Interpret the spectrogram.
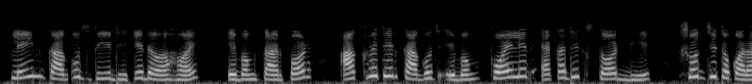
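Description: Throughout, channel delay (comb filtering) makes the sound hollow and phasey. One channel runs roughly a fraction of a millisecond late, and mono summing cuts fixed notches starting around 3 kHz. Unlike codec band-limiting, the notches are fixed and evenly spaced.

From 0.67 to 0.78 s, lost AMR speech frames leave about 40 ms of audio concealed, which fits two dropped frames. The AMR-WB decoder repeats its last settings at falling gain, so the sound drops to near silence within the two frames and returns weak for a moment.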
